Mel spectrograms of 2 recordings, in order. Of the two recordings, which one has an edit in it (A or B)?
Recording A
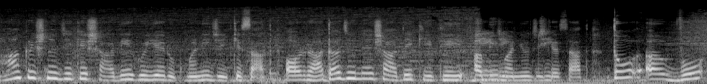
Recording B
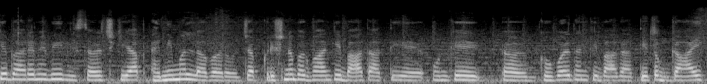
A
